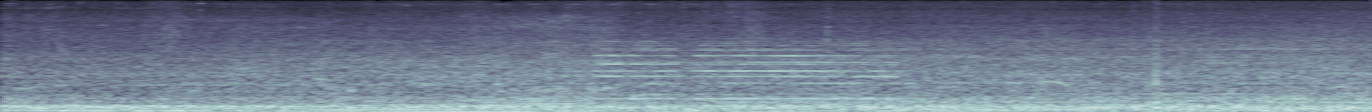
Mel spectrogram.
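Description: Steady rumble of road traffic, with a vehicle horn sounding for about a second, a little over two seconds in.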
